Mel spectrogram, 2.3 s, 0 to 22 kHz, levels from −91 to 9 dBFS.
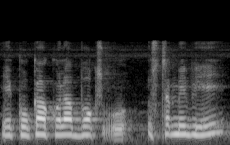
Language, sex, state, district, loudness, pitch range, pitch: Hindi, male, Arunachal Pradesh, Longding, -17 LUFS, 195-215 Hz, 200 Hz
